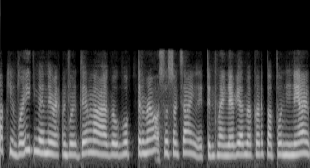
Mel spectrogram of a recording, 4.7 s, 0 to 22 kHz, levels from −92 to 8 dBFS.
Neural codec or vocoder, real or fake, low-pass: codec, 16 kHz, 0.5 kbps, FreqCodec, larger model; fake; 7.2 kHz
